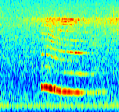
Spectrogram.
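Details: Jack Russell Terrier puppy, trained to copy its owners' words, answers a request to say merry christmas with one drawn-out whine that slides gently downward, over a steady low electrical hum.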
